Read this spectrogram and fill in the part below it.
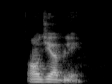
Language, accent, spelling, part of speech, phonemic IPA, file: French, France, endiablé, verb / adjective, /ɑ̃.dja.ble/, LL-Q150 (fra)-endiablé.wav
- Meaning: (verb) past participle of endiabler; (adjective) 1. possessed (by a devil) 2. furious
